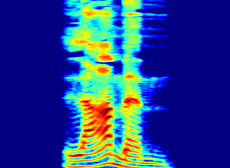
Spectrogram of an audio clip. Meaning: strong dative masculine/neuter singular of lahm
- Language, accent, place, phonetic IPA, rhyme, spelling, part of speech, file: German, Germany, Berlin, [ˈlaːməm], -aːməm, lahmem, adjective, De-lahmem.ogg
